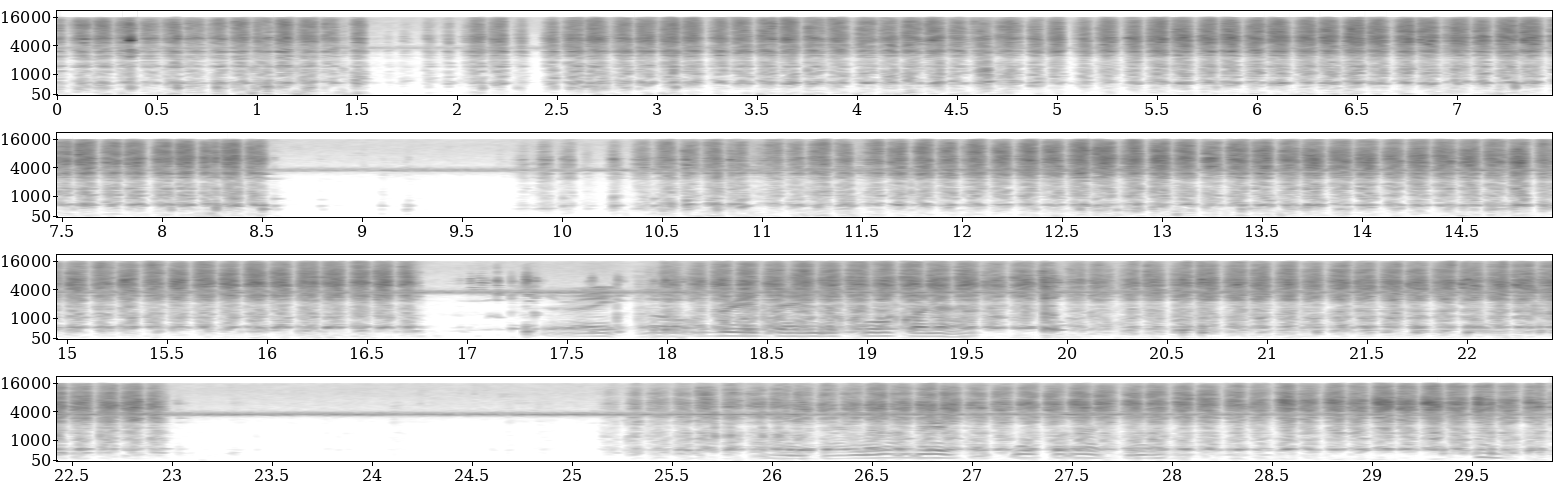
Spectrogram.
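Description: Rapid, even rasping strokes of food being grated on a flat metal hand grater into a stainless steel bowl, broken by a few short pauses.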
